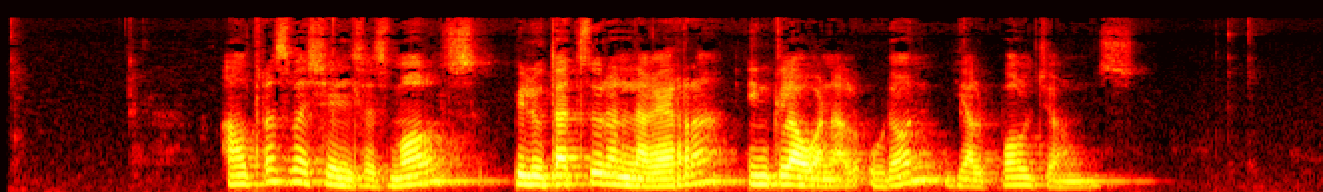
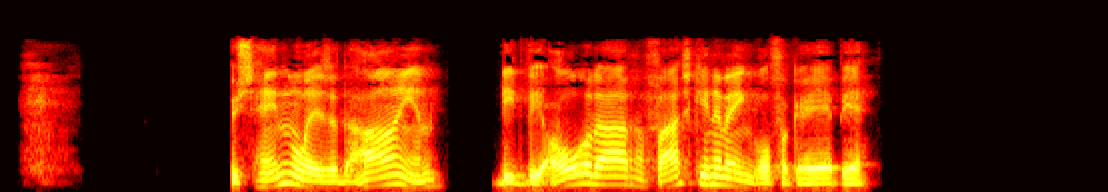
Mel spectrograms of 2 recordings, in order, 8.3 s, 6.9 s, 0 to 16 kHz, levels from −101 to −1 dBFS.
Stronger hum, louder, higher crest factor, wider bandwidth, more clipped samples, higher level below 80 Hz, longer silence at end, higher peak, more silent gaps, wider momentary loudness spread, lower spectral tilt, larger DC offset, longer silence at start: neither; about the same, -18 LUFS vs -17 LUFS; about the same, 18 dB vs 18 dB; first, 11.5 kHz vs 7.6 kHz; neither; about the same, -60 dBFS vs -60 dBFS; second, 1.25 s vs 1.55 s; about the same, 0 dBFS vs -2 dBFS; second, none vs 0.51-1.43 s, 2.81-3.07 s; first, 12 LU vs 9 LU; first, -7 dB/octave vs -4.5 dB/octave; neither; first, 1.4 s vs 0.2 s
